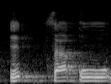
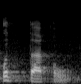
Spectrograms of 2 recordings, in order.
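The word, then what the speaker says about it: اتقوا: ituuni contoh yang lain ini bukan dibaca uttaku ya karena ittaqu ini adalah jamak berarti ini harusnya dibaca ittaqu bukan uttaqu yang ini juga bukan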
